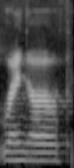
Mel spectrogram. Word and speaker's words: RNGR: We pronounce it Ringer. It goes by other pronunciations.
